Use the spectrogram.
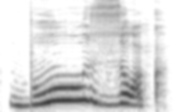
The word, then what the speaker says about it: бузок: схему до цього слова бузок два склади наголос падає на другий склад три твердих приголосних звука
